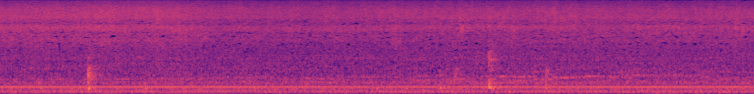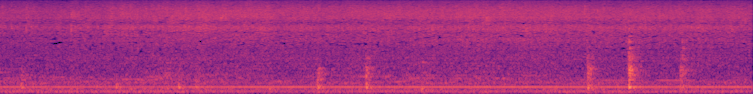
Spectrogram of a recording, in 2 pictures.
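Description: Prawns frying in oil in a nonstick pan: a steady sizzle, with a spatula stirring and turning them and tapping the pan a few times, the sharpest tap near the end. A steady low hum runs underneath.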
